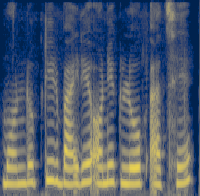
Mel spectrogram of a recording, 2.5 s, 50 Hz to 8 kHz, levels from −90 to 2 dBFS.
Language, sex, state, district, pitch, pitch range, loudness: Bengali, female, West Bengal, Alipurduar, 250 Hz, 240-265 Hz, -14 LUFS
